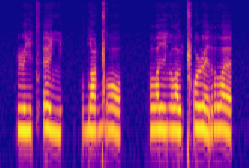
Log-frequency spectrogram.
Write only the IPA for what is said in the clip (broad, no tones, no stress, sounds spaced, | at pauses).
ɭ i t͡sʼ ɛ ʎ | dˤ ɯ ɡ͡ǁ ɔ | lˠ iː ʎ lˠ ɯ ǁʰ ɔ ɭ ɛ r lˠ ɛ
